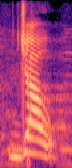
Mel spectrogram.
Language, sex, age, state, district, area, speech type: Punjabi, female, 18-30, Punjab, Pathankot, rural, read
